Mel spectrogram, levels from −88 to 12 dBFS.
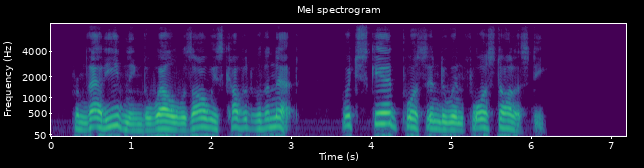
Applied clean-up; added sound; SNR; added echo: none; none; none; none.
